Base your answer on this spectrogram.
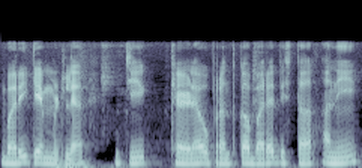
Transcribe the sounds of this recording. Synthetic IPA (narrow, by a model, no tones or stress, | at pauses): bəɾiːɡem̤ːəʈljad͡ʑiː | kʰeɭɭjaupɾə̃nt̪kabəɾɛd̪ist̪aañi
